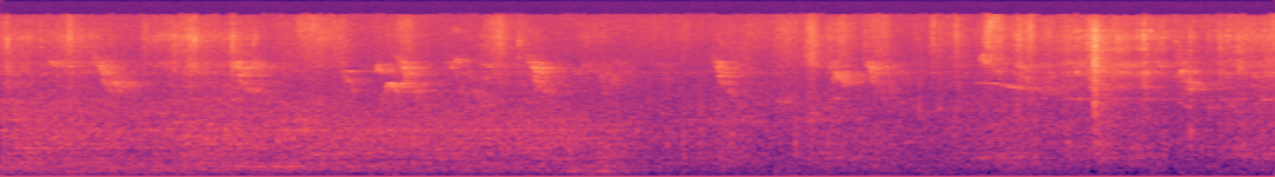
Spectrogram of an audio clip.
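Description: Small birds chirping faintly, many short calls a second, over a steady low background hum, with one sharp click about eight seconds in.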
